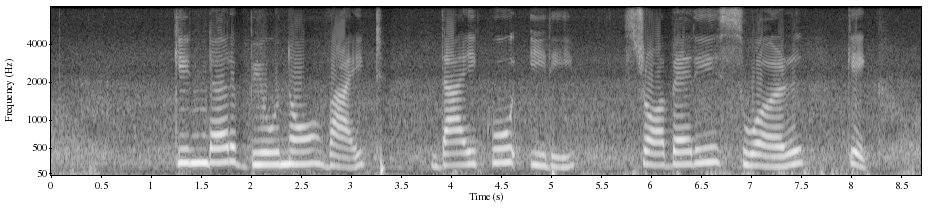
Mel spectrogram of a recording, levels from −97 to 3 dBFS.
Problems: none marked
